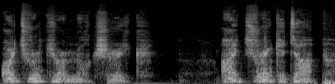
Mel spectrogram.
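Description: Using a raspy, put-on character voice, a man speaks at a medium pitch and fairly slow pace. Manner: putting on a little voice.

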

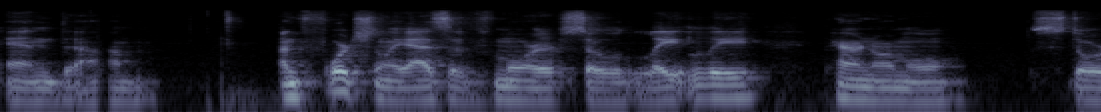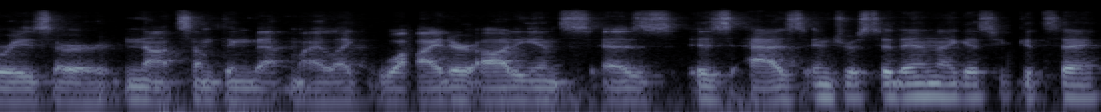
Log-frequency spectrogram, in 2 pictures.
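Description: A man with a very deep, low voice speaks at a moderate pace with fairly even intonation. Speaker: storyteller podcaster. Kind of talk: interview, storytelling.

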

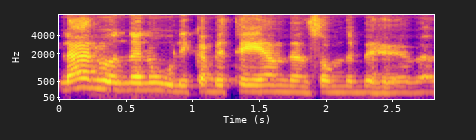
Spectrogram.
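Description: Her voice is fairly low and somewhat breathy, with ordinary pitch variation. The woman speaks at a fairly slow pace. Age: 60s. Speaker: dog trainer and institute head. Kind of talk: solo podcast talk. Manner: hesitant.

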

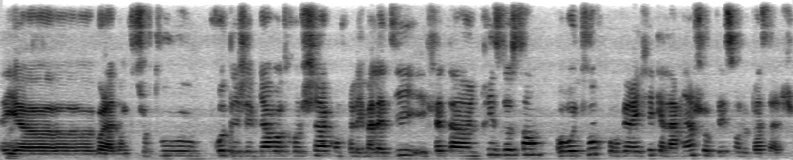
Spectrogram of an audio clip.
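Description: Talking fairly quickly in an unremarkable speaking voice, a woman keeps a fairly high pitch with ordinary variation. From Morocco. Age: 30s. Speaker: blogger. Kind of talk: interview.

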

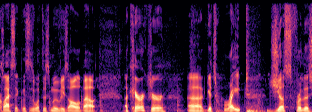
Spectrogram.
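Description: The voice is plain reading aloud with ordinary pitch variation.

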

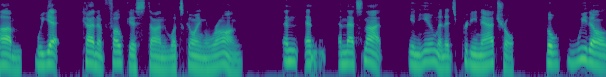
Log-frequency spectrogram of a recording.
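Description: A man with a Midwestern US accent speaks at a moderate pace with lively intonation. The recording is very clean, dry and close, with a silent background and no echo. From Indiana, lives in Iowa. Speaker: writing professor and musician. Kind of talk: interview, casual conversation.

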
